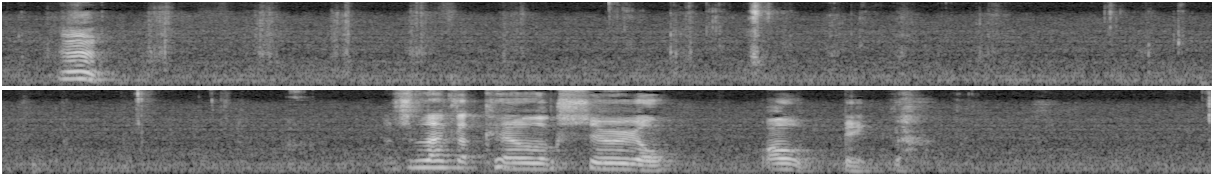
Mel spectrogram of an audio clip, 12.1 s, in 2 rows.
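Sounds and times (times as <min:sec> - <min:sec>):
person chewing cereal: 0:00.0 - 0:07.7.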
